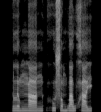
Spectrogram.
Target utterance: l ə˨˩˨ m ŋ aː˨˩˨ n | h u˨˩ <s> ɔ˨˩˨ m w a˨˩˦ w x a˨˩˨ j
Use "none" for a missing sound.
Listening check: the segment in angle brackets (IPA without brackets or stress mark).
s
